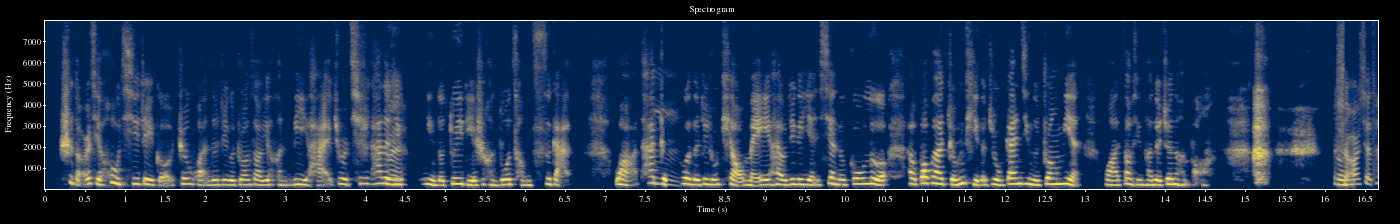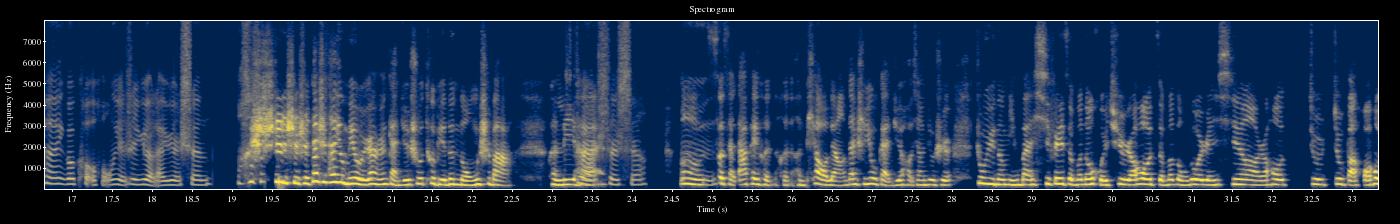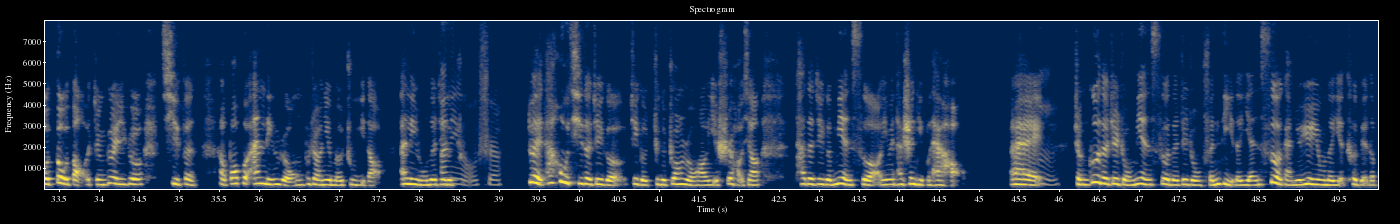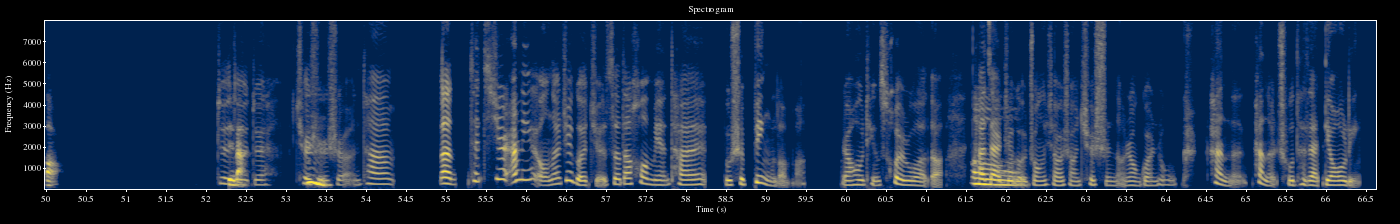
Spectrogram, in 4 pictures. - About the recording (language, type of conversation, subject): Chinese, podcast, 你对哪部电影或电视剧的造型印象最深刻？
- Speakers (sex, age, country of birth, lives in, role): female, 35-39, China, United States, host; female, 40-44, China, United States, guest
- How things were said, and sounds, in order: laugh; laugh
